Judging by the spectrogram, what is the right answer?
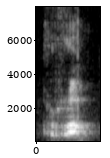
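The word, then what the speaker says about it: راء: La lettre s'appelle Ra et elle se prononce R.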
